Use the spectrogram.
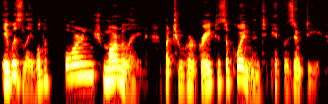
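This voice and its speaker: A narrator reading a classic children's story aloud in an expressive storytelling style. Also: mid-range voice, moderate pace, slightly rough. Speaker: audiobook narrator.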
